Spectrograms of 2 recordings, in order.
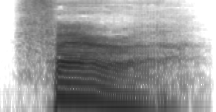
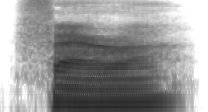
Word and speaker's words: Farrah: Joy it's pronounced as Farah Farah Farah to pronounce it correctly emphasize the fa and roll the r slightly it's a soft flowing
